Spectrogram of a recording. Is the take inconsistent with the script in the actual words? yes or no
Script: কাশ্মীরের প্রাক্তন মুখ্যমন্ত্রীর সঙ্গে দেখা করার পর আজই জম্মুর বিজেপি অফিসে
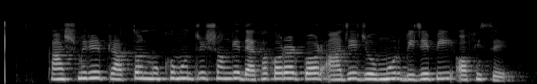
no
